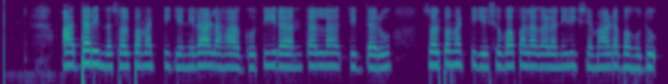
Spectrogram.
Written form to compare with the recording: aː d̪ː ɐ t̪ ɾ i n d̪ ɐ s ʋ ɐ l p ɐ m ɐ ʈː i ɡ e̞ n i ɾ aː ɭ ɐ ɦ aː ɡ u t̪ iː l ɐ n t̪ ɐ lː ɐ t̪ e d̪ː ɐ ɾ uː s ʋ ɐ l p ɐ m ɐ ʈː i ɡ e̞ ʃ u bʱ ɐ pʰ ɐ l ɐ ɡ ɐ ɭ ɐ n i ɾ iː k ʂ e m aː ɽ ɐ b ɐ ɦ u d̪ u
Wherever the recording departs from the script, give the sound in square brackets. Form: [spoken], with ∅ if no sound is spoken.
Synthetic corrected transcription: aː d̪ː ɐ [∅] ɾ i n d̪ ɐ s ʋ ɐ l p ɐ m ɐ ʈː i ɡ e̞ n i ɾ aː ɭ ɐ ɦ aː ɡ u t̪ iː [ɾ] ɐ n t̪ ɐ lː ɐ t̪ [i] d̪ː ɐ ɾ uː s ʋ ɐ l p ɐ m ɐ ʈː i ɡ e̞ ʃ u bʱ ɐ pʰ ɐ l ɐ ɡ ɐ ɭ ɐ n i ɾ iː k ʂ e m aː ɽ ɐ b ɐ ɦ u d̪ u

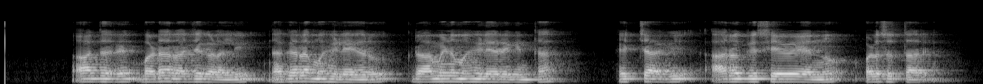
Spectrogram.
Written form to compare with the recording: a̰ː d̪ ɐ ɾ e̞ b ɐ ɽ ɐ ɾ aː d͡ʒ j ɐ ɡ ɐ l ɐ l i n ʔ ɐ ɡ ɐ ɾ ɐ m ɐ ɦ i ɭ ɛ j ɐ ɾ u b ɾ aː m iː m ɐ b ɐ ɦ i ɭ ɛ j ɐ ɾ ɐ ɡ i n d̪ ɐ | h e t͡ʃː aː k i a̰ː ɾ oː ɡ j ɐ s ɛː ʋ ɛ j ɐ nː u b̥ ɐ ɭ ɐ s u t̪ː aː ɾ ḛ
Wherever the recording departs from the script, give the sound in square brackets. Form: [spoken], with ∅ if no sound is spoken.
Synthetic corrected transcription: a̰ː d̪ ɐ ɾ e̞ b ɐ ɽ ɐ ɾ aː d͡ʒ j ɐ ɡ ɐ [ɭ] ɐ [lː] i n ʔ ɐ ɡ ɐ ɾ ɐ m ɐ ɦ i ɭ ɛ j ɐ ɾ u [ɡ] ɾ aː m iː [ɳ] ɐ [m] ɐ ɦ i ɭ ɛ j ɐ ɾ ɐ ɡ i n [t̪] ɐ | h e t͡ʃː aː [ɡ] i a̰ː ɾ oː ɡ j ɐ s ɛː ʋ ɛ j ɐ nː u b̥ ɐ ɭ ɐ s u t̪ː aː ɾ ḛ

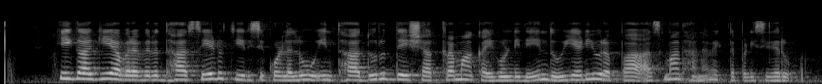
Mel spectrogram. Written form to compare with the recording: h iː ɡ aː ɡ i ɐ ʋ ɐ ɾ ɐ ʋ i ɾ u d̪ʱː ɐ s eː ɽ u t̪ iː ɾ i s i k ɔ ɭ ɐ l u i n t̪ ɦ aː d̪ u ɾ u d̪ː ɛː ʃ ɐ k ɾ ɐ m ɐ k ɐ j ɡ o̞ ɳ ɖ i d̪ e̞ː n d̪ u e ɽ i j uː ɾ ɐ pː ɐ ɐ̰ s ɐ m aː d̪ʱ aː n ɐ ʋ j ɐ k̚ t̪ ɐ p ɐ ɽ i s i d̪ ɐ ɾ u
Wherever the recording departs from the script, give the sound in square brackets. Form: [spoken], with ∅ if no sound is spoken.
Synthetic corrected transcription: h iː ɡ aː ɡ i ɐ ʋ ɐ ɾ ɐ ʋ i ɾ u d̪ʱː ɐ s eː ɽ u t̪ iː ɾ i s i k ɔ [ɭː] ɐ l u i n t̪ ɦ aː d̪ u ɾ u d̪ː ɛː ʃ ɐ k ɾ ɐ m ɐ k ɐ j ɡ o̞ ɳ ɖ i d̪ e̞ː n d̪ u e ɽ i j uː ɾ ɐ pː ɐ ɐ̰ s ɐ m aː d̪ʱ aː n ɐ ʋ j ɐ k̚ t̪ ɐ p ɐ ɽ i s i d̪ ɐ ɾ u

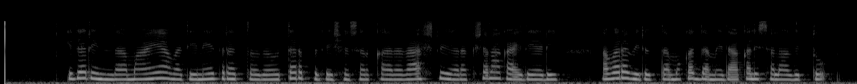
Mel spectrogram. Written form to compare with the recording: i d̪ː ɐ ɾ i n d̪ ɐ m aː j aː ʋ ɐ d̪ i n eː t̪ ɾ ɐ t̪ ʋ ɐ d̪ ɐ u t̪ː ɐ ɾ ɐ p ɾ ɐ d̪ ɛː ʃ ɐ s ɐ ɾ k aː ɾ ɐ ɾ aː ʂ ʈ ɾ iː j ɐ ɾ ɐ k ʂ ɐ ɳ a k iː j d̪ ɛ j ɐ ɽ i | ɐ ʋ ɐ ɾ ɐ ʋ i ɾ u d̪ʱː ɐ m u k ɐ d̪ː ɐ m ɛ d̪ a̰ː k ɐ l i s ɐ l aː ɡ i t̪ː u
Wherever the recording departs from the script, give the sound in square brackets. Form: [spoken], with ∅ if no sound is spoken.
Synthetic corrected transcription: i [d̪] ɐ ɾ i n d̪ ɐ m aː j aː ʋ ɐ [t̪] i n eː t̪ ɾ ɐ t̪ ʋ ɐ d̪ ɐ u t̪ː ɐ ɾ ɐ p ɾ ɐ d̪ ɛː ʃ ɐ s ɐ ɾ k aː ɾ ɐ ɾ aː ʂ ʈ ɾ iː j ɐ ɾ ɐ k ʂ ɐ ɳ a k [aː] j d̪ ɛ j ɐ ɽ i | ɐ ʋ ɐ ɾ ɐ ʋ i ɾ u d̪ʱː ɐ m u k ɐ d̪ː ɐ m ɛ d̪ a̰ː k ɐ l i s ɐ l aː ɡ i t̪ː u

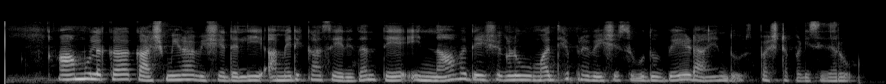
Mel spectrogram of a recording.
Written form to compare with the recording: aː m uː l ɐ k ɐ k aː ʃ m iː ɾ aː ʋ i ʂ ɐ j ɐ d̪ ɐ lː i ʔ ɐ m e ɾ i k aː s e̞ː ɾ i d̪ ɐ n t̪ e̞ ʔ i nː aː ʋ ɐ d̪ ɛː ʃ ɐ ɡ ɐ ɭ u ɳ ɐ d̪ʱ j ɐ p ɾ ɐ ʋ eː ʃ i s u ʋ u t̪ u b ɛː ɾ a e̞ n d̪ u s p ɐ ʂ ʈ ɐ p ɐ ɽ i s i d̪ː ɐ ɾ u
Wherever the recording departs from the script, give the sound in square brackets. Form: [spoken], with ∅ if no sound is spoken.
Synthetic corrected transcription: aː m uː l ɐ k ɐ k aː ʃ m iː ɾ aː ʋ i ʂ ɐ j ɐ d̪ ɐ lː i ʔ ɐ m e ɾ i k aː s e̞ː ɾ i d̪ ɐ n t̪ e̞ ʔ i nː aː ʋ ɐ d̪ ɛː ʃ ɐ ɡ ɐ ɭ u [m] ɐ d̪ʱ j ɐ p ɾ ɐ ʋ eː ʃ i s u ʋ u [d̪] u b ɛː [ɽ] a e̞ n d̪ u s p ɐ ʂ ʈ ɐ p ɐ ɽ i s i [d̪] ɐ ɾ u

